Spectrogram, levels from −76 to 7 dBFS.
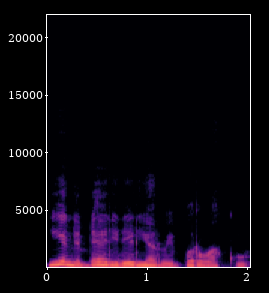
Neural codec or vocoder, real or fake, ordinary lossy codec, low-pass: codec, 32 kHz, 1.9 kbps, SNAC; fake; none; 14.4 kHz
